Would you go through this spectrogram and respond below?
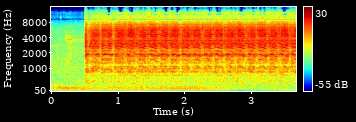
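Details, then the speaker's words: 1997 Nissan Altima, crank no start: the starter turns the engine at an even beat, about three per second, for several seconds without firing. Compression test shows none on cylinder one; timing chain suspected. Needed distributor, plugs and wires. "No compression. Connection. New one. So cylinder one has no compression."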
